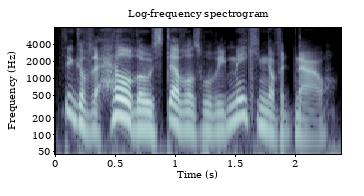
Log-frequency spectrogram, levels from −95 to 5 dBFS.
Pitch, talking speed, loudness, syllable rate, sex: 135 Hz, 300 wpm, -18 LUFS, 6.7 syllables/s, male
